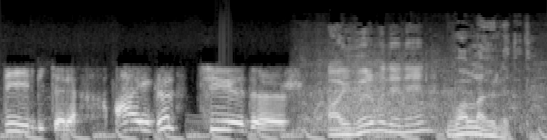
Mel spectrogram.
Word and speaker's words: Igor: Aygır mı dedin? Vallahi öyle dedim. Ay ilkelsiniz. Hemen konuyu böyle başka yere çekeyim. Ay bir kere Igor yazılır aygır okunur. Tudor yazılır tor okunur.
